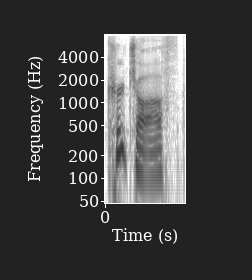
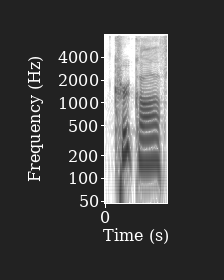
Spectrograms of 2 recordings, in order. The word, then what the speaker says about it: Kirchhoff: internal resistance kerkoff's rules I've heard this name pronounced a bunch of different ways my teacher at school called it Kirchhoff I've heard kerckhoff I've heard kerckhoff so I looked it up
